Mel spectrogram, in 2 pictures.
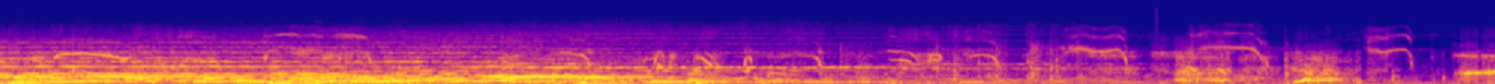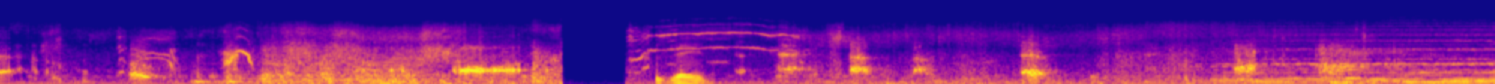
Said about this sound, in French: Des chiens aboient dans la nuit.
